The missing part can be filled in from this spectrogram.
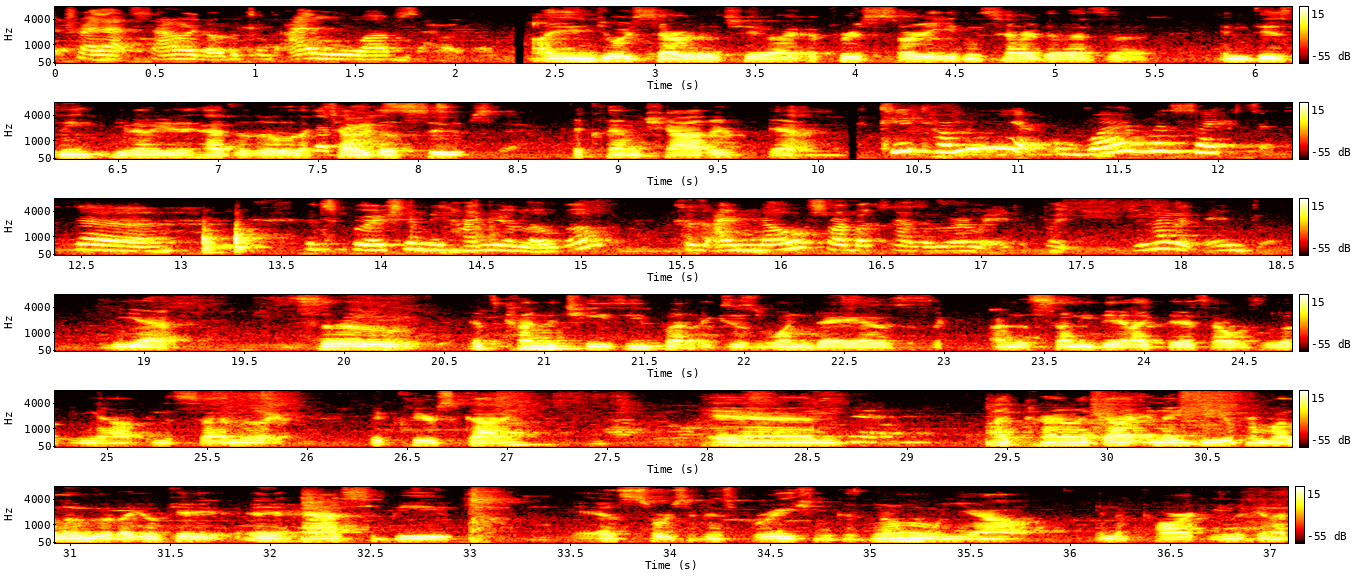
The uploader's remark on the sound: On location at Coffee Muse. On location at Coffee Muse. Small batch coffee shop located in the heart of Down Town Santa Ana.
